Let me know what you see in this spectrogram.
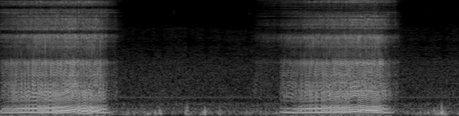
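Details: ASMR recording with sounds made deliberately loud for the video: two loud, rough, rattling inhaled snores separated by quiet breathing pauses; exaggerated snoring.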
